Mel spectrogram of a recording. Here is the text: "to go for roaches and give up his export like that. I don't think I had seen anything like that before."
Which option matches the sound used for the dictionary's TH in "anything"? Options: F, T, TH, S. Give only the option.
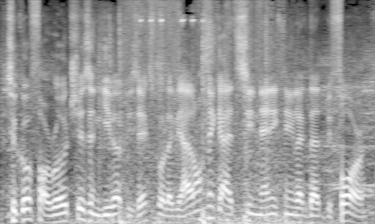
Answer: TH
